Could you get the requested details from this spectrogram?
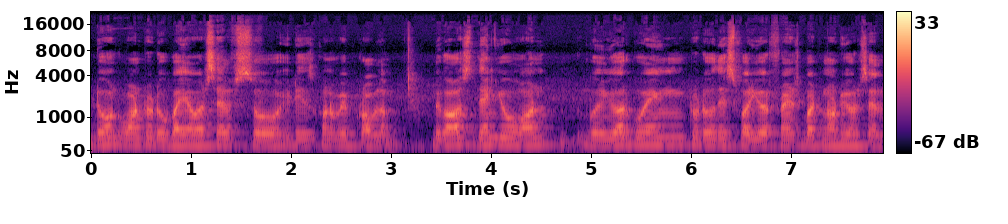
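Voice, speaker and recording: Audible room echo follows a man with a fairly high pitch who speaks at a moderate pace with monotone, flat intonation. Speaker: YouTuber, book summary creator. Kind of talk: casual monologue, book summary. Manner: halting, many fillers.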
